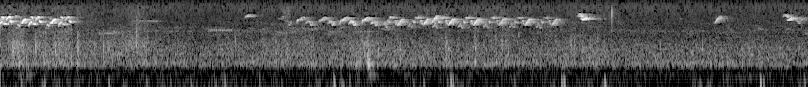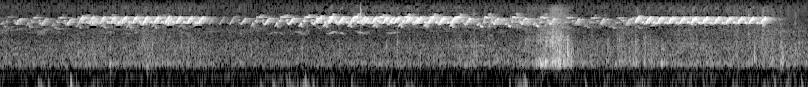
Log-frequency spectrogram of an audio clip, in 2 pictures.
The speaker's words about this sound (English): Before I close out this episode, I just want to share with you the songs of a few of these endangered birds.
